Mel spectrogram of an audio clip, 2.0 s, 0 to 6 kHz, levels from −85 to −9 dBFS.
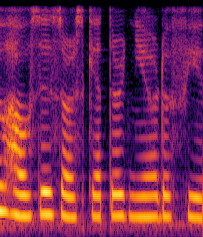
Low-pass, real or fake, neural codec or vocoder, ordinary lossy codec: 5.4 kHz; real; none; none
